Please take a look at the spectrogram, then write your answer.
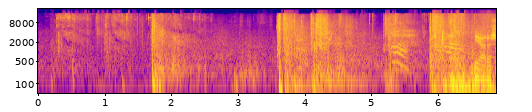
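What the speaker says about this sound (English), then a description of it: "He had a shotgun." Shotgun blasts in a video game firefight, several loud, sharp reports spaced a second or two apart, with voices speaking between the shots.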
